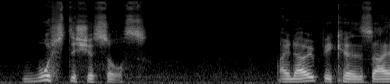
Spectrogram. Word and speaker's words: Worcestershire: or source for those who don't know it's pronounced Worcestershire sauce I know because I actually live in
